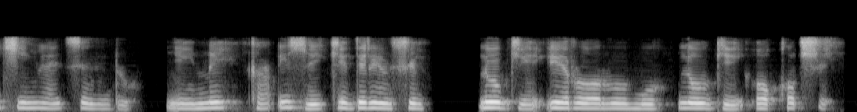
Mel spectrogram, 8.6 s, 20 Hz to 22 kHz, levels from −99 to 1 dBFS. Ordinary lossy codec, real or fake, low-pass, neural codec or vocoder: none; fake; 5.4 kHz; codec, 16 kHz, 1 kbps, FunCodec, trained on Chinese and English, 50 frames a second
